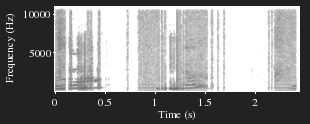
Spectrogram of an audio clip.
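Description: Two short, faint vocal calls with gliding, wavering pitch, the first right at the start and the second about a second in.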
